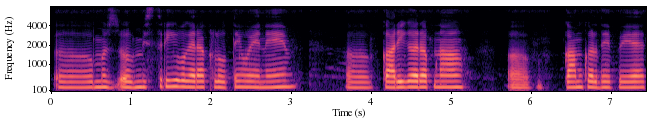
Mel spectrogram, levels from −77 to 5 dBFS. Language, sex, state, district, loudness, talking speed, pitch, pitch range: Punjabi, female, Punjab, Fazilka, -18 LUFS, 90 wpm, 200 Hz, 195-205 Hz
